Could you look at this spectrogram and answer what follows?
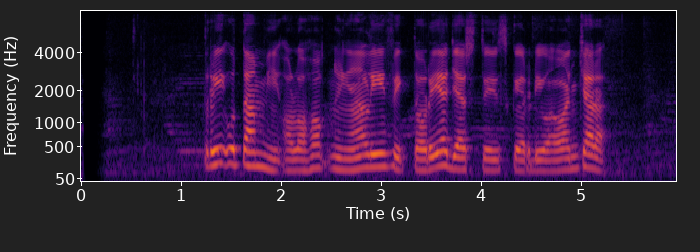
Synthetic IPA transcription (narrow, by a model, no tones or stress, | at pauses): t̪ɾiut̪amiɔlɔɦɔk̚niŋalifik̚t̪ɔɾiad͡ʒast̪iskɨrdiwawaɲt͡ʃaɾa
